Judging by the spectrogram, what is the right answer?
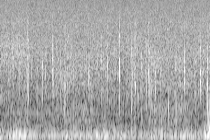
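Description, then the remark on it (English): Steady rain falls with scattered drops pattering against a surface over a low, continuous rumble, like a storm. It's moderately quiet, and no one speaks. “It talks in the wind and the rain and says thank you.”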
